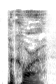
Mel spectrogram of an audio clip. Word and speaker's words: Pecora: There's this fellow by the name of, I'm not even sure I'm going to pronounce this correctly, Joe, Ferdinand, is it Pecora? – Pecora, yep.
